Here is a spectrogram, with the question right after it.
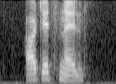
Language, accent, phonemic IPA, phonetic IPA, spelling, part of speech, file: Armenian, Eastern Armenian, /ɑt͡ʃet͡sʰˈnel/, [ɑt͡ʃet͡sʰnél], աճեցնել, verb, Hy-աճեցնել.ogg
- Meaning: 1. causative of աճել (ačel) 2. causative of աճել (ačel): to grow, cultivate, breed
